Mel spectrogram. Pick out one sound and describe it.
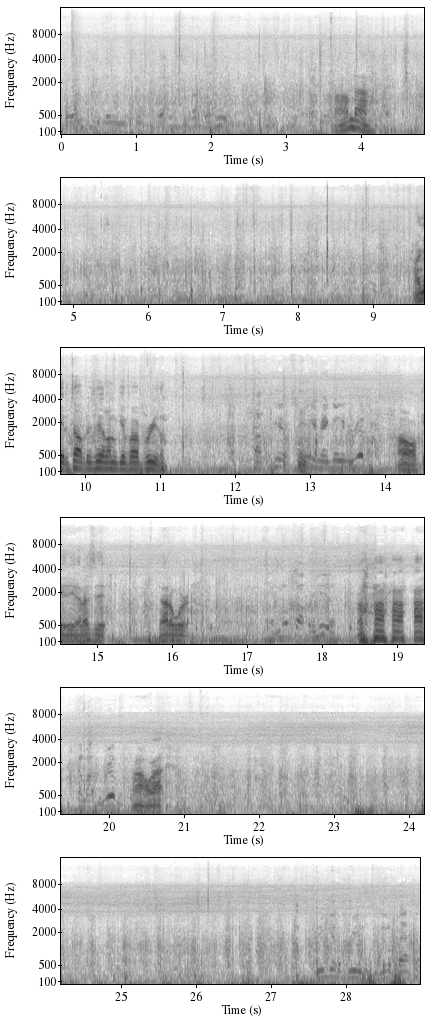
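A horse's hooves thud steadily on a dirt trail.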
